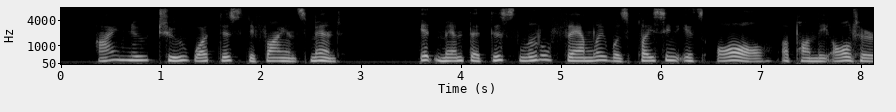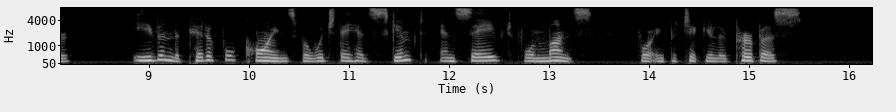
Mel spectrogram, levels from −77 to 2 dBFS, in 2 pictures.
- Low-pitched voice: No, medium, 180 Hz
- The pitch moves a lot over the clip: No, average, 3.0 semitones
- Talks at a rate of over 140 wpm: No, slow, 135 wpm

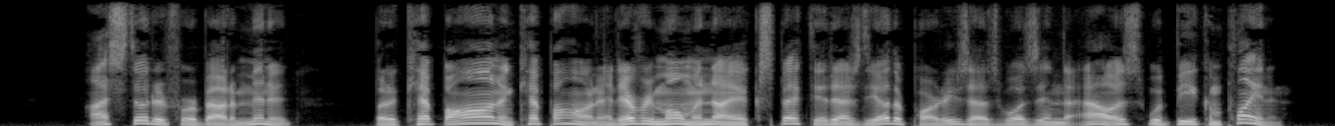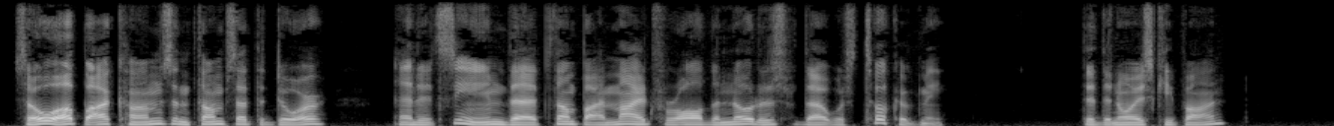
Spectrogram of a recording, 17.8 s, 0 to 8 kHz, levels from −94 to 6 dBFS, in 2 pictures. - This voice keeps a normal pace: No, fast, 210 wpm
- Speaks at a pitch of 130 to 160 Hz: Yes, low, 135 Hz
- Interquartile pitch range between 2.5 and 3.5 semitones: No, average, 4.5 semitones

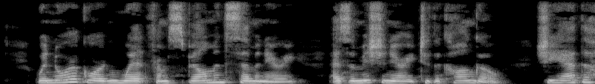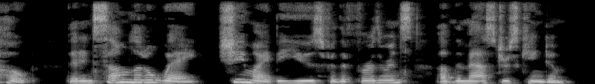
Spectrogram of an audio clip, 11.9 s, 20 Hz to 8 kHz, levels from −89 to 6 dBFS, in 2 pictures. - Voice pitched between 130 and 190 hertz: Yes, medium, 185 Hz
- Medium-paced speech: Yes, average, 165 wpm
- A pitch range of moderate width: Yes, average, 3.2 semitones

